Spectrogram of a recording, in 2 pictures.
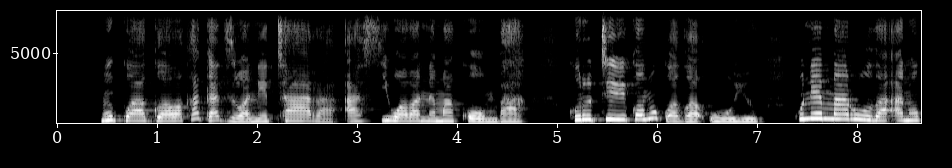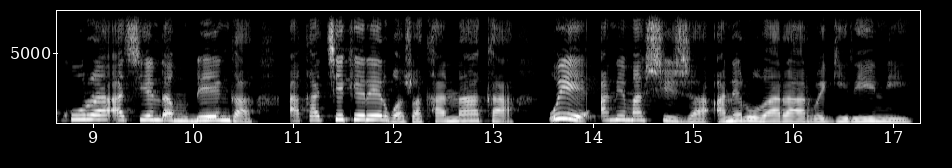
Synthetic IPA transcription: muɡʱwaɡʱwawakaɡʱad͡zirwane̞tʰaraasiwaʋanemako̞ːmba | kuɾutiʋikwamuɡʱwaɡʱwaʔuju | kune̞maruʋaʔano̞kʰuraʔat͡ʃie̞ndamuɗe̞ŋɡaː | kat͡ʃe̞ke̞ɾe̞rwaʐakʰanaka̰ | uje̞ane̞maʃiʒaʔane̞ruʋaɾarwe̞ɡʱiriːni

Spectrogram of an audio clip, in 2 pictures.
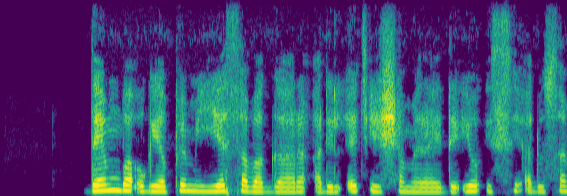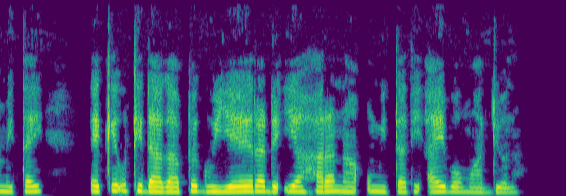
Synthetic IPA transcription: d̪ɛmbɐʔɔɡɪjɐpːɛmɪjːɛsːɐbɐɡːaːɾɐʔɐd̪ɪlʔɛt͡ʃʼiːʃːɐmɛɾɐjd̪ɛʔɪjɔʔɪsːɪʔɐd̪ʊsːɐmɪt̪ːɐj | ʔɛkʼːɪʊt̪ːɪd̪aːɡaːpːɛɡʊjːeːɾɐd̪ɛʔɪjaːhɐɾɐnaːʔʊmɪt̪ːɐt̪ɪʔɐjbɐwmaːd̪ːɪjɔnɐ

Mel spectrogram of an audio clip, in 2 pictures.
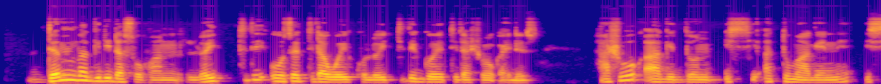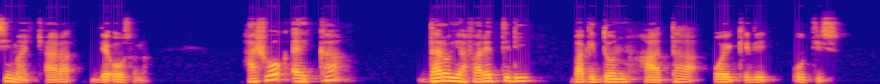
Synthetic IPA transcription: d̪ɛmbɐɡɪd̪ɪd̪ɐsɔhɐnlɔjt̪ːɪd̪ɪʔo̞ːsɛt̪ːɪd̪ɐwɔjkːɔlɔjt̪ːɪd̪ɪɡɔjɛt̪ːɪd̪ɐʃoːkʼɐjd̪eːs | hɐʃoːkʼaːɡɪd̪ːɔnɪsːɪʔɐt̪ːʊmaːɡenːɛɪsːɪmɐt͡ʃʼːaːɾɐd̪ɛʔo̞ːsɔnɐ | hɐʃo̞ːkʼɐjkːɐ | d̪ɐɾɔjɐfɐɾɛt̪ːɪd̪ɪ | bɐɡɪd̪ːɔnhaːt̪ːaː | ɔjkʼːɪd̪ɪ | ʔʊt̪ːis

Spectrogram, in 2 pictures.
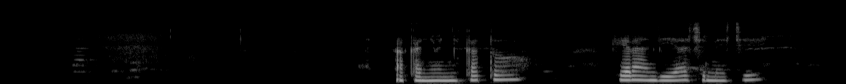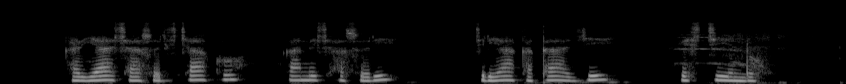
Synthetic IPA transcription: akaɲoɲikato̞ | kʰeːɾaːɲɟijacine̞ce | kʰaɾijacaːʃoɾicaːkʰo | kaːndiecaːʃoɾi | ciɾijakataːɟi | keci̥ciːndo

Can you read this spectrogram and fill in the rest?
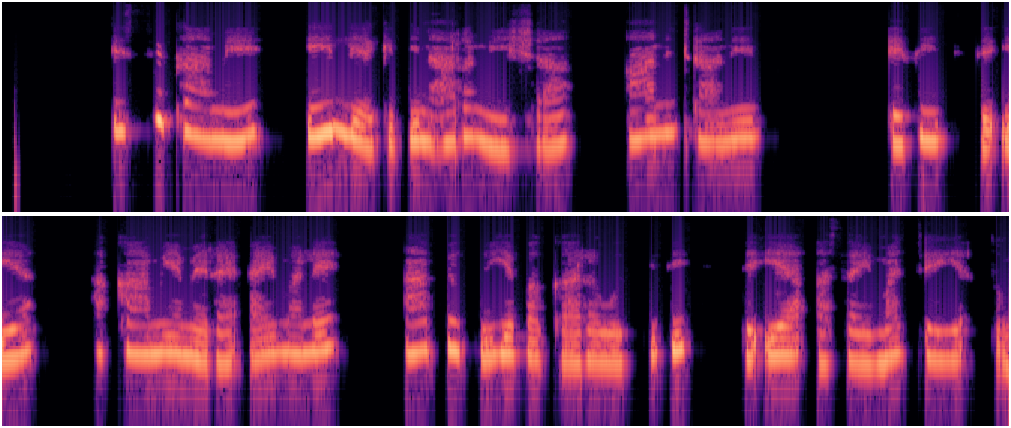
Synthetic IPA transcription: ʔɪsːɪkaːmeː | ʔiːlːɪjɐɡɪd̪ɪnɦɐɾɐmiːʃːaː | ʔaːnɪt͡ʃʼaːniː | ɛfiːd̪ɪ̥d̪̥ɛʔɪjɐ | hɐkaːmɪjɐmɛɾɐjʔɐjmɐlɛ | ʔaːpːɛɡʊjːɛbɐɡːaːɾɐwɔt̪ːɪd̪ɪ | d̪̥ɛʔɪjaʔɐsɐjmɐt͡ʃʼːɛjɐɐt̪ːʊ̰n

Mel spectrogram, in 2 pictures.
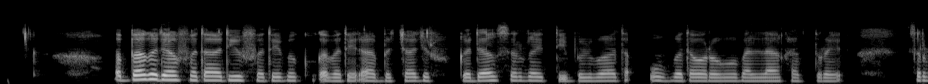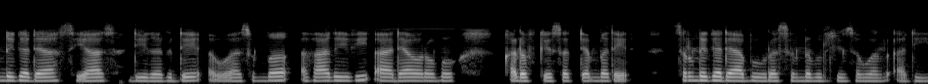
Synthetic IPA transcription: ʔɐbːaːɡɐd̪aːʊfːɐt̪aɐd̪iːʊfːɐt̪e̞ːbɐkːuːkʼɐ̰βɐt̪eːᶑaːbːɐt͡ʃːaːd͡ʒɪɾʊ̥ɡ̥ɐd̪aːnsɪɾnɐɪt̪ːḭbʊlmaːt̪ɐ | uːmːɐt̪ɐɔɾɔmo̞ːbɐlːaːkɐnt̪ʊɾe̞ːᶑɐ̥sɪɾnɪɡɐd̪aːsɪjaːsɐ̥d̪iːnɐɡd̪e̞ːʔɐ̰wːa̰ːsʊmːaːɐfaːniːfɪʔaːd̪ɪaːɔɾɔmo̞ːkɐnɔfke̞ːsːɐt̪ːɪɐmːɐt̪e̞̰ːᶑɐ̥sɪɾnɪɡɐd̪aːbuːɾɐsɪɾnɐbʊlt͡ʃiːnsɐwɐrːɐʔɐ̰d̪iː

